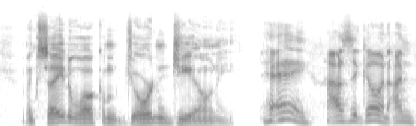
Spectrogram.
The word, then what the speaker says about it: Ghioni: I'm excited to welcome Jordan Ghioni. Hey, how's it going? I'm so surprised you pronounced that right.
